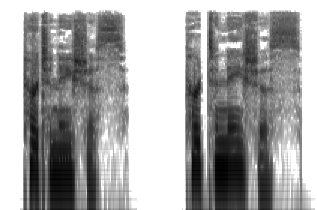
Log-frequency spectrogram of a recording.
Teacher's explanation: Stress na and keep shus soft.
